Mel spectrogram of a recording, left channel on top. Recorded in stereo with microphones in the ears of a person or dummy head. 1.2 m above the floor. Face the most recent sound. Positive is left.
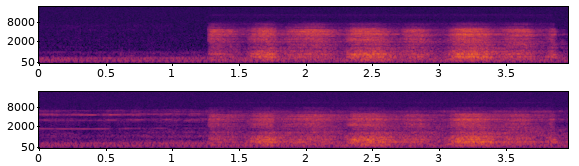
turn(degrees=15)  # may be behind; listen again after turning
